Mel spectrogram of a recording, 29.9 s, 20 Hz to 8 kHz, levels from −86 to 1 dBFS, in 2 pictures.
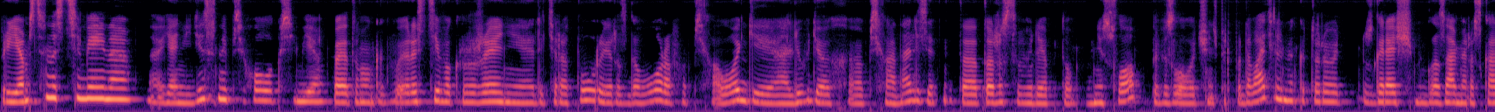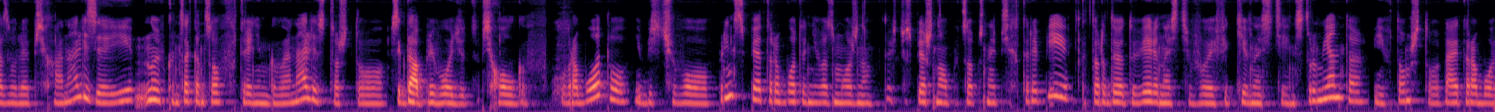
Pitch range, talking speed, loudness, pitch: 190-230 Hz, 165 wpm, -28 LUFS, 200 Hz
